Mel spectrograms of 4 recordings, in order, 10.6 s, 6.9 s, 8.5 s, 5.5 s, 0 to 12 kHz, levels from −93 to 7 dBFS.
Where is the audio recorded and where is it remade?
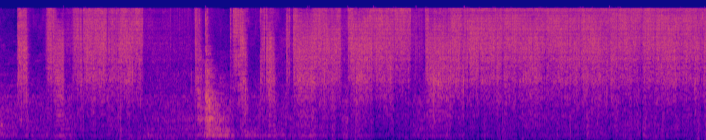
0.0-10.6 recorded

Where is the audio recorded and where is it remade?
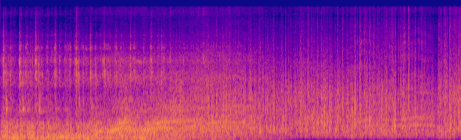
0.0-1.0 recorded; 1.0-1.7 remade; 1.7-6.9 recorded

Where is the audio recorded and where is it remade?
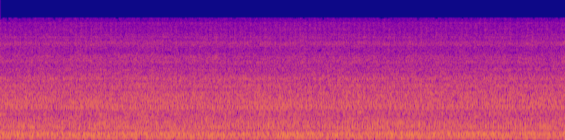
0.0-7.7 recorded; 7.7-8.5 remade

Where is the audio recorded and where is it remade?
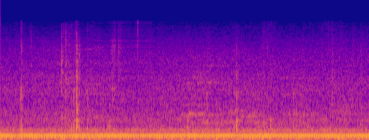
0.0-1.4 recorded; 1.4-2.3 remade; 2.3-5.5 recorded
